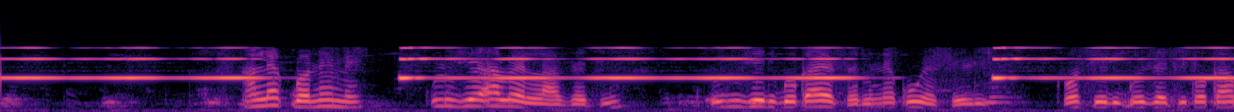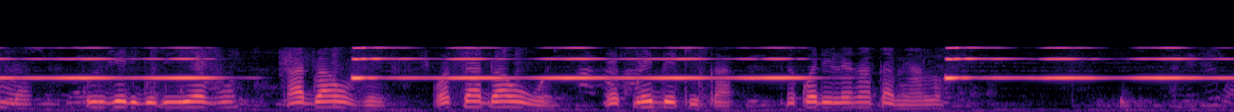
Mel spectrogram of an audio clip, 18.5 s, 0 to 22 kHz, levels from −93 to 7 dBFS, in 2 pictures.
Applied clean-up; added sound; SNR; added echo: none; Wind instrument, woodwind instrument; -4 dB; none.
